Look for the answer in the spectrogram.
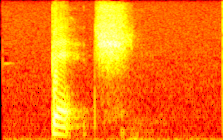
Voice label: "bach", kiwi english

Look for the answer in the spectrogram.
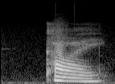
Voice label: "kai", kiwi english

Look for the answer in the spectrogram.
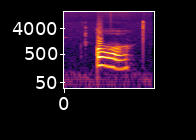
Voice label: aw as in gawk, kiwi english

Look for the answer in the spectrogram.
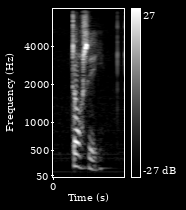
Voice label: "dotty", kiwi english

